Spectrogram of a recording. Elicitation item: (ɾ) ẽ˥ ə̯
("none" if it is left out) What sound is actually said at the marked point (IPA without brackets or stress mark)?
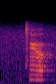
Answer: t͡s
